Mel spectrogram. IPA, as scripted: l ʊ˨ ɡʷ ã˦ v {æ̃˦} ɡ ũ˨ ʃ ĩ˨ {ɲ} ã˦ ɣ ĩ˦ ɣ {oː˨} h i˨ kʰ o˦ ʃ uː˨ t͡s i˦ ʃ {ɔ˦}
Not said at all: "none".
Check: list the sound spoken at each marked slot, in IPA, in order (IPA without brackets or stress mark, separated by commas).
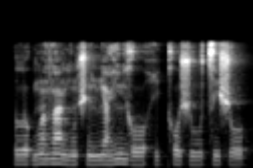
ã˦, ɲ, oː˨, o˦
